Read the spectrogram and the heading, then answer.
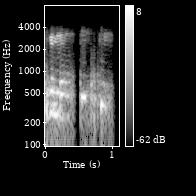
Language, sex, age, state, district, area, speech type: Hindi, female, 45-60, Uttar Pradesh, Sitapur, rural, conversation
